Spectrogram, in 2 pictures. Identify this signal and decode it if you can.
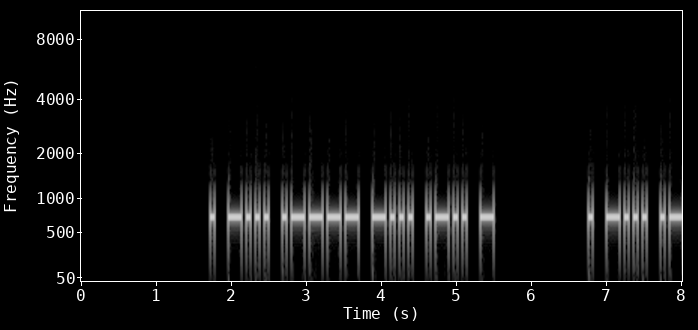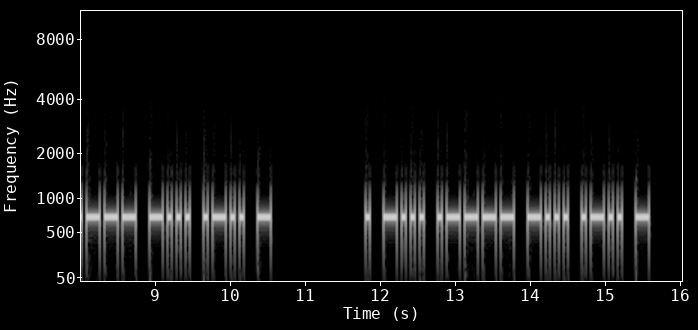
Morse code, heard as a keyed tone, about 21 wpm, 700 Hz. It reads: EB1BLT EB1BLT EB1BLT
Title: DXCC-100 Call Signs - 6 Characters - Repeated 3x - 20wpm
